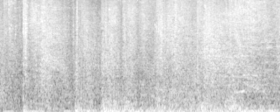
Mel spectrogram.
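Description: Robots are shot in the PC first-person shooter Hard Reset, with a constant dense barrage of loud gunfire and booming explosions that fills the whole stretch without a break.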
